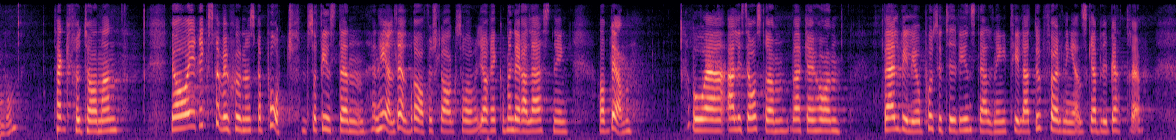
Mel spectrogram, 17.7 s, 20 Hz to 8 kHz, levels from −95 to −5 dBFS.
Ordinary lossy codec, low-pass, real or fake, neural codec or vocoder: none; 7.2 kHz; real; none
